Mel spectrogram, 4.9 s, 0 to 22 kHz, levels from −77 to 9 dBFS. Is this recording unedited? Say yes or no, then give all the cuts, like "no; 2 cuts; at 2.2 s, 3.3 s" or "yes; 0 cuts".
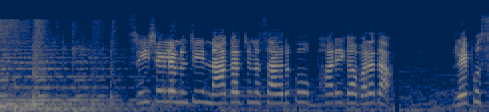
no; 1 cut; at 1.1 s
